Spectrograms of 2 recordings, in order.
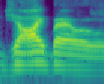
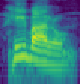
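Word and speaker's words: Jíbaro: I would have been like Jai Barrow or something like that. No, no, it's Hibaro, like with a H.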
